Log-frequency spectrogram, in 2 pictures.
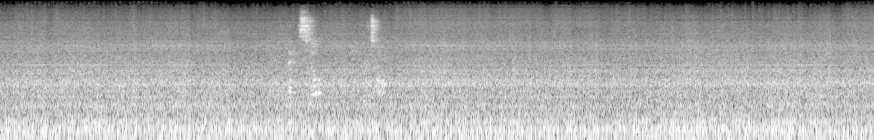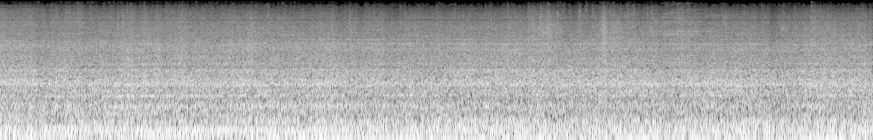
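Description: A vehicle's engine rumbles steadily while driving at speed.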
